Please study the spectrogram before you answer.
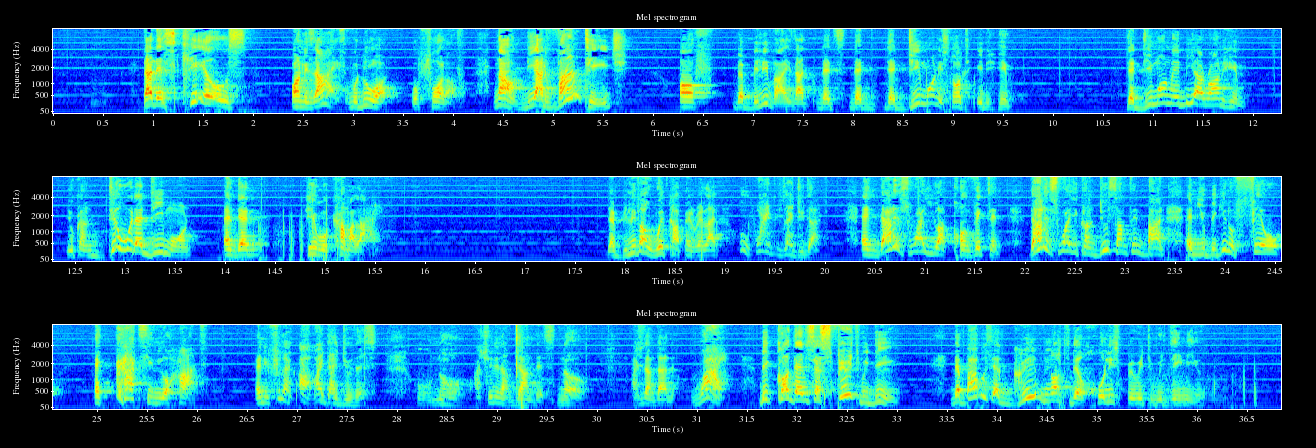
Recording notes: Preached at the Ekklesia Campus.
